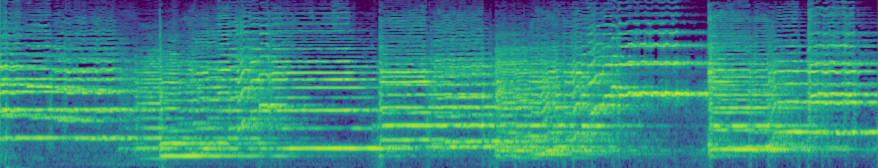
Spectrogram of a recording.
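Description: Solo violin playing a concerto passage, held notes with vibrato alternating with quick sliding shifts up and down the fingerboard. It is the passage the player calls a really uncomfortable spot.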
